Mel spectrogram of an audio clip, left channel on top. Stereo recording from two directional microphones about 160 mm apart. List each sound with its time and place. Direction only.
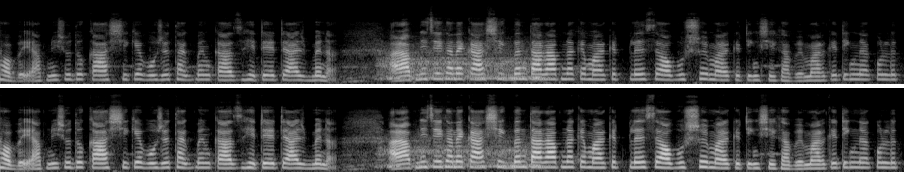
0.0 s a woman's voice: 35° right (ahead or behind)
